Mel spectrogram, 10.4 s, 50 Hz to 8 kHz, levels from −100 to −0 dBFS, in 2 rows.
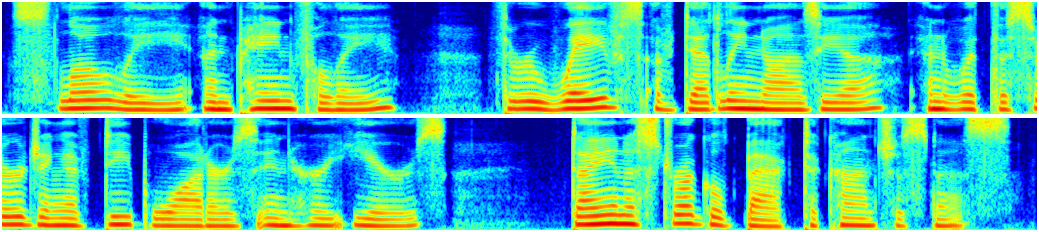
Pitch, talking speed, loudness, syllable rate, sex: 190 Hz, 135 wpm, -18 LUFS, 4.0 syllables/s, female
